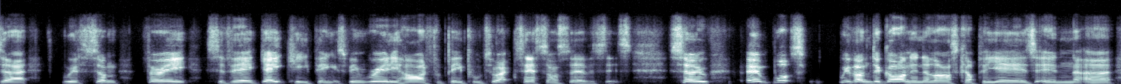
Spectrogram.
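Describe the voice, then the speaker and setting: A man talks over a video call, a little croaky from a cough. He presents slides for a webinar with many hesitations and restarts, in a rather high voice. The sound is dry. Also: fairly bright tone, dry recording. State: hoarse from a cough. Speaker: mental health service manager.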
